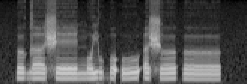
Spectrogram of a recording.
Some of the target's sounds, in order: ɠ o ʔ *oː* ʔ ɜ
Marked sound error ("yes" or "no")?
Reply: yes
